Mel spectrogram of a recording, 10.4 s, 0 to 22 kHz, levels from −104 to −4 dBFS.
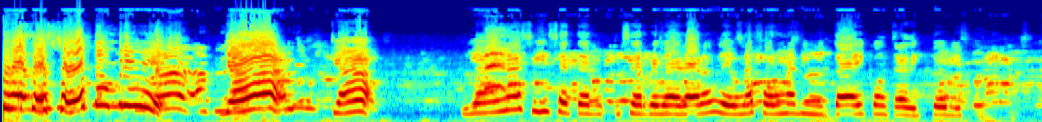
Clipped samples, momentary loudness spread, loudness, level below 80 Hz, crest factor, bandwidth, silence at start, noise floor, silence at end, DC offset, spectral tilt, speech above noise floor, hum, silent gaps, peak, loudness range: under 0.1%; 11 LU; -10 LUFS; -48 dBFS; 10 dB; 10 kHz; 0.05 s; -46 dBFS; 0.3 s; under 0.1%; -2.5 dB/octave; 35 dB; none; none; 0 dBFS; 5 LU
